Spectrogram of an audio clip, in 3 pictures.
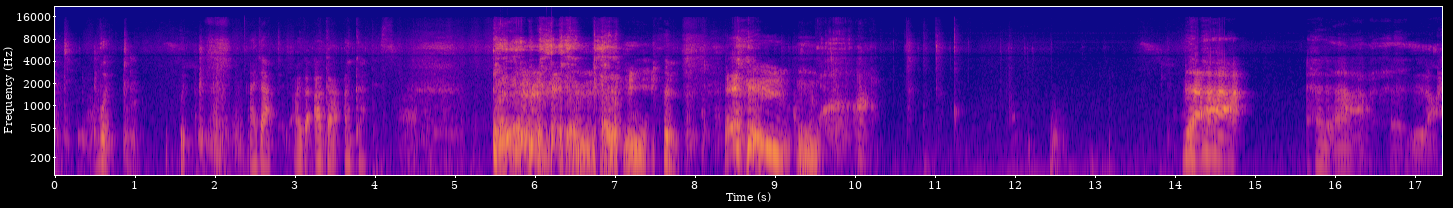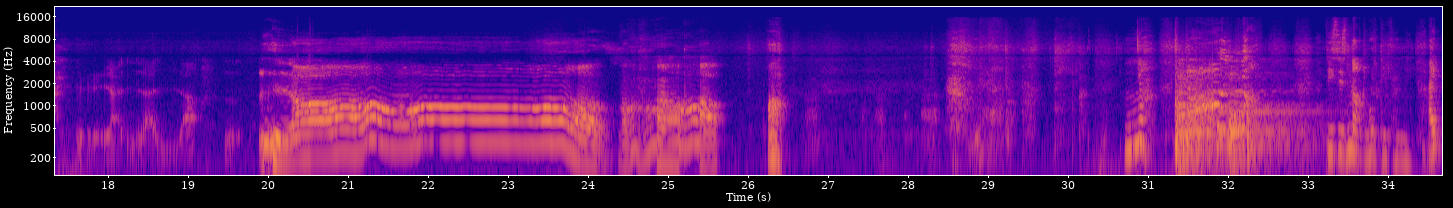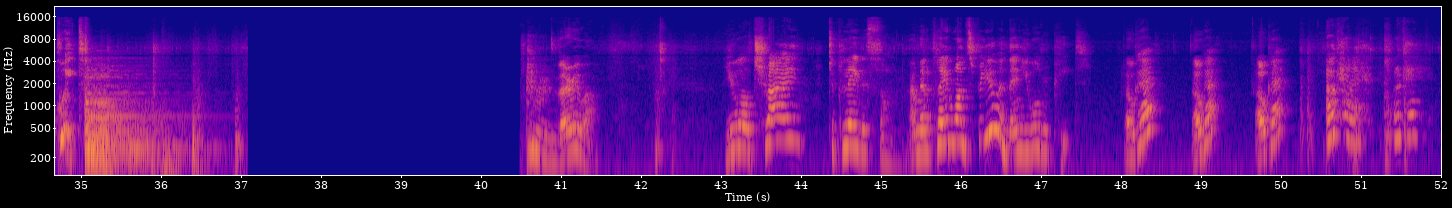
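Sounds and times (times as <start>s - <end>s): faint room sound: 0.0s - 37.1s
person croaking strained vocal sound: 8.8s - 10.4s, 19.4s - 23.1s
person yelping: 31.4s - 32.4s.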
